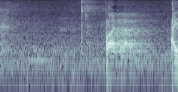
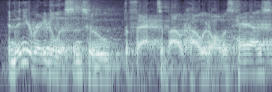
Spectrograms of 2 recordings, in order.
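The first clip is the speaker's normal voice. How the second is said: ordinary talk, nothing marked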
